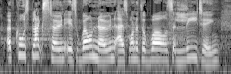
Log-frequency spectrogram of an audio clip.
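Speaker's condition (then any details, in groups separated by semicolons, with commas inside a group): No condition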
